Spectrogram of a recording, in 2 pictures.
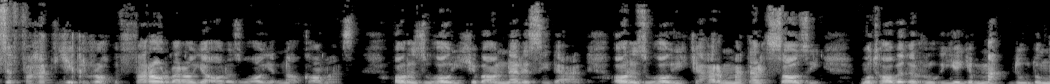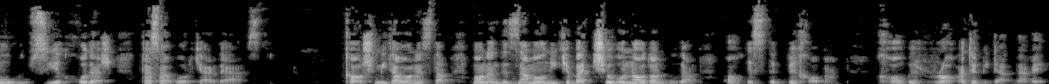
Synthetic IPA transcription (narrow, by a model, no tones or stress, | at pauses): sefæɣæt̪ʰjecʰrɒːhbefæɾɒːɾbæɾɒːje̞ʔɒːɾe̞zuːhɒːjenɒːkʰɒːmæ̰st̪̚ | ʔɒːɾe̞zuːhɒːiːcʰe̞beɒnːæɾesiːd̪eʔænd̪̥ | ʔɒːɾe̞zuːɦɒːʔiːcʰe̞ɦæɾmæt̪ʰælsɒːziː | mot̪ʰɒːbe̞ɣe̞ruːɦijːeje̞mæhd̪uːd̪omoɾuːsije̞xod̪æʃ | t̪ʰæsævːo̞ɾcʰæ̰ɾd̪ḛæ̰st̪̚ | kʰɒːʃmiːt̪ʰævɒːne̞st̪æmːɒːnænd̪e̞zæmɒːniːcʰe̞bæt̪t͡ʃʰːe̞vonɒːd̪ɒnbuːd̪æm | ɒːhest̪e̞be̞xɒ̰ːbæ̰m | xɒːbeɾrɒːhæt̪ʰebiːd̪æɣ̚d̪æɣe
